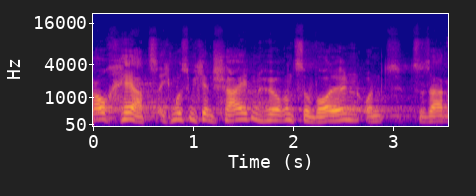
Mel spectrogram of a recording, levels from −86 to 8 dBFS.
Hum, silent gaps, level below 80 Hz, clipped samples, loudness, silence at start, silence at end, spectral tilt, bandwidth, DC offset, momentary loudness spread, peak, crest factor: none; none; -80 dBFS; under 0.1%; -25 LUFS; 0 s; 0 s; -5.5 dB/octave; 10 kHz; under 0.1%; 12 LU; -6 dBFS; 18 dB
